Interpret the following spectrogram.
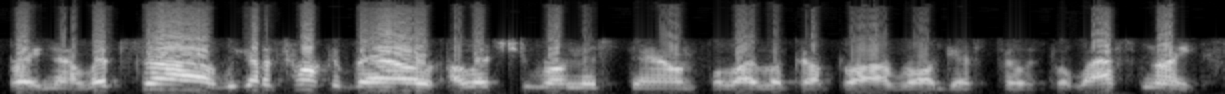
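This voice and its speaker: A man's voice: on the high side, steady tone, normal speed, a bit bright, smooth, no room sound, rough recording. A man hosting a casual wrestling talk radio show, chatty and loose, swearing offhandedly.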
